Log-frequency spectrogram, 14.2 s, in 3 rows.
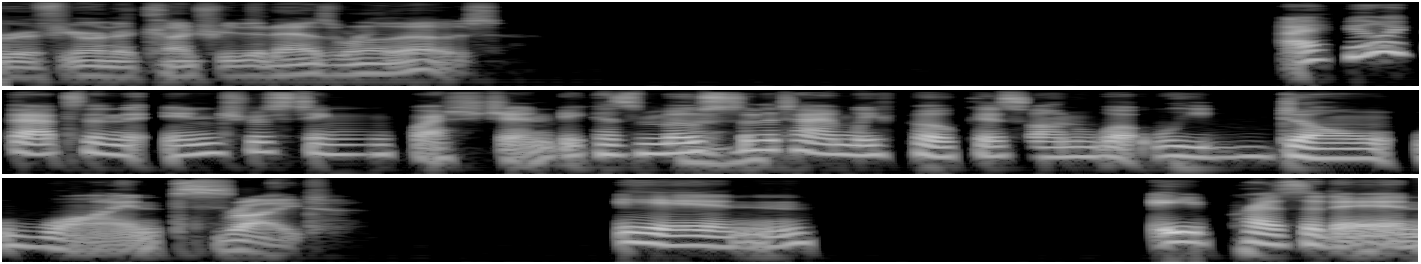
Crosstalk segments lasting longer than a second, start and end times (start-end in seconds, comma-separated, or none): none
